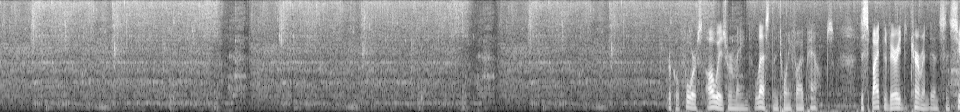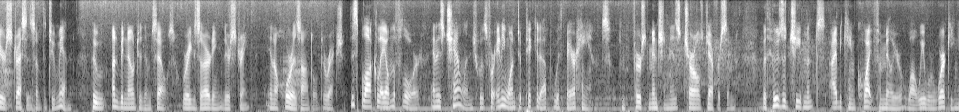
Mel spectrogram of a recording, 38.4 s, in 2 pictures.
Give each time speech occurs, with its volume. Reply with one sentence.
You can hear the speech from 13.3 to 38.3 s, at a steady volume.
